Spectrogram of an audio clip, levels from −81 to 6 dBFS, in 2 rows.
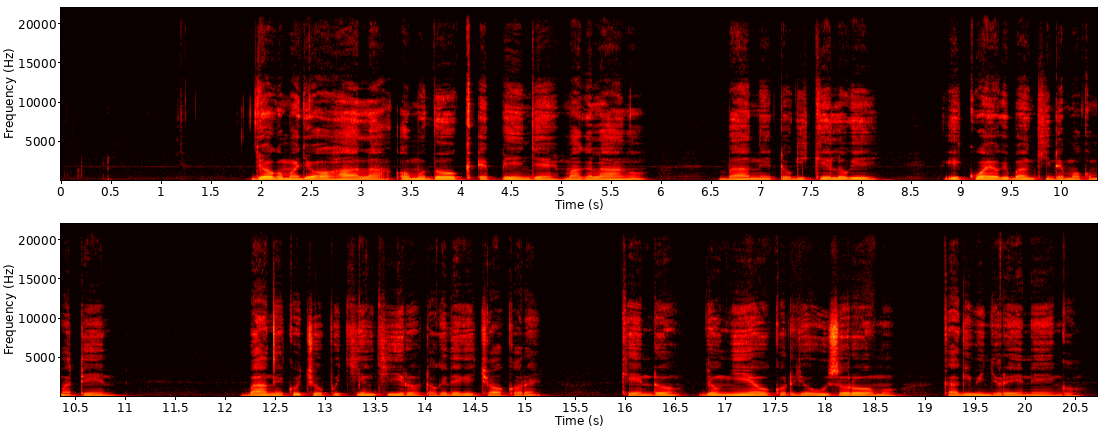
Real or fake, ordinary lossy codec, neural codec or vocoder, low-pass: real; none; none; none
